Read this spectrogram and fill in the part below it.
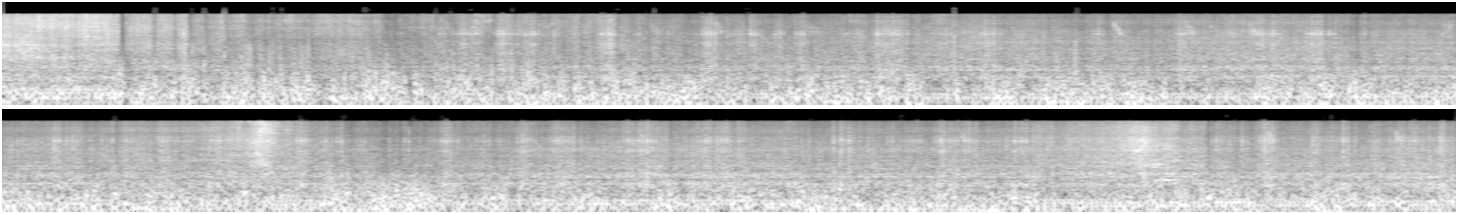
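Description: Wind buffets loudly and steadily past a moving rider.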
